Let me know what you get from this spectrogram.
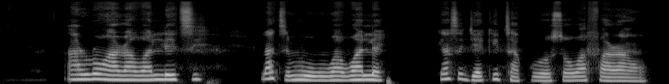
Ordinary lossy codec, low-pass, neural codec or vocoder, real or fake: none; none; autoencoder, 48 kHz, 128 numbers a frame, DAC-VAE, trained on Japanese speech; fake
